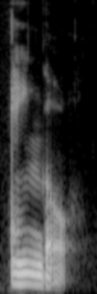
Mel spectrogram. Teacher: making the nasal sound and the hard g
